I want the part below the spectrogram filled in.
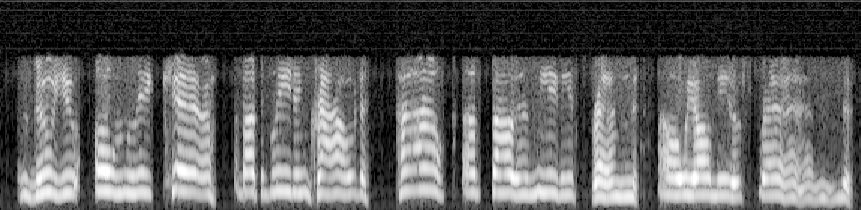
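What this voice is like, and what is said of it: Singing in a tenor voice. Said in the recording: “That was in my tenor voice. I can go lower than that.”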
